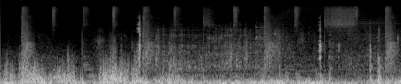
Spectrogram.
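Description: Pro scooter's wheels rolling over rough, cracked concrete: a steady low rumble. Background music with a regular beat runs over it.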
